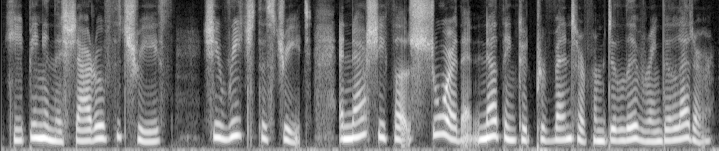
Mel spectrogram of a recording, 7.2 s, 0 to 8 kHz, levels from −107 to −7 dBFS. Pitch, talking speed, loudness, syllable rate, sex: 240 Hz, 210 wpm, -17 LUFS, 5.3 syllables/s, female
